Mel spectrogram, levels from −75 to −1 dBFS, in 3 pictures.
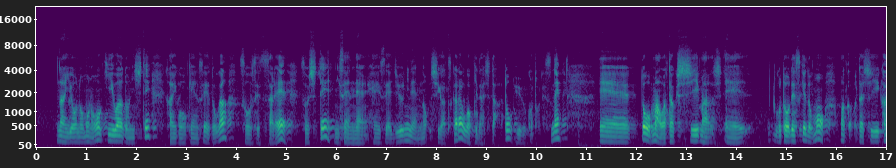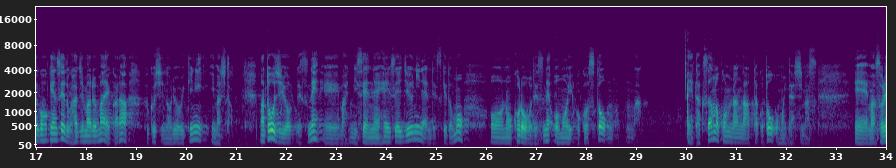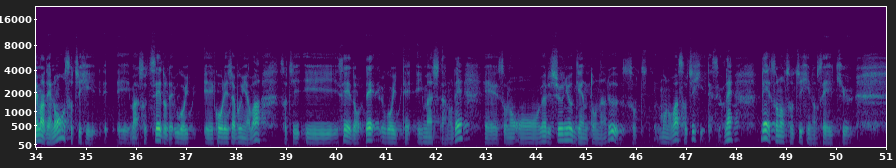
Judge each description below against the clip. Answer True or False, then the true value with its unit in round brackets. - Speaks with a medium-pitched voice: True (145 Hz)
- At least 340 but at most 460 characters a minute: False (265 characters per minute)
